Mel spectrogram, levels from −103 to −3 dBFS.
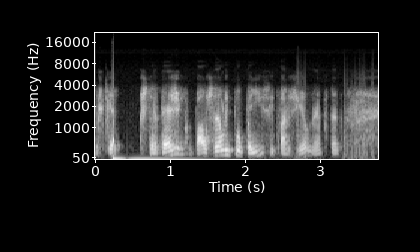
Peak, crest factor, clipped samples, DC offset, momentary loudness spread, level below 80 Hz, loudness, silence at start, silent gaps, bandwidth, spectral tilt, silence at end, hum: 0 dBFS; 18 dB; under 0.1%; under 0.1%; 14 LU; -40 dBFS; -18 LUFS; 0 s; none; 10 kHz; -6 dB/octave; 0 s; none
